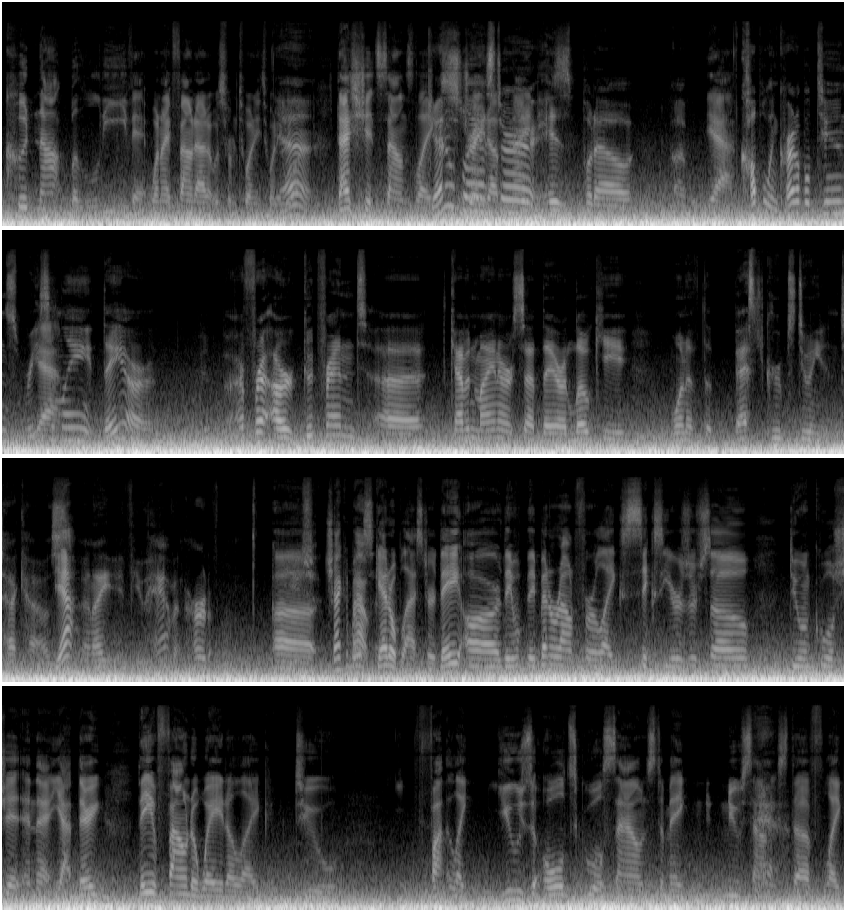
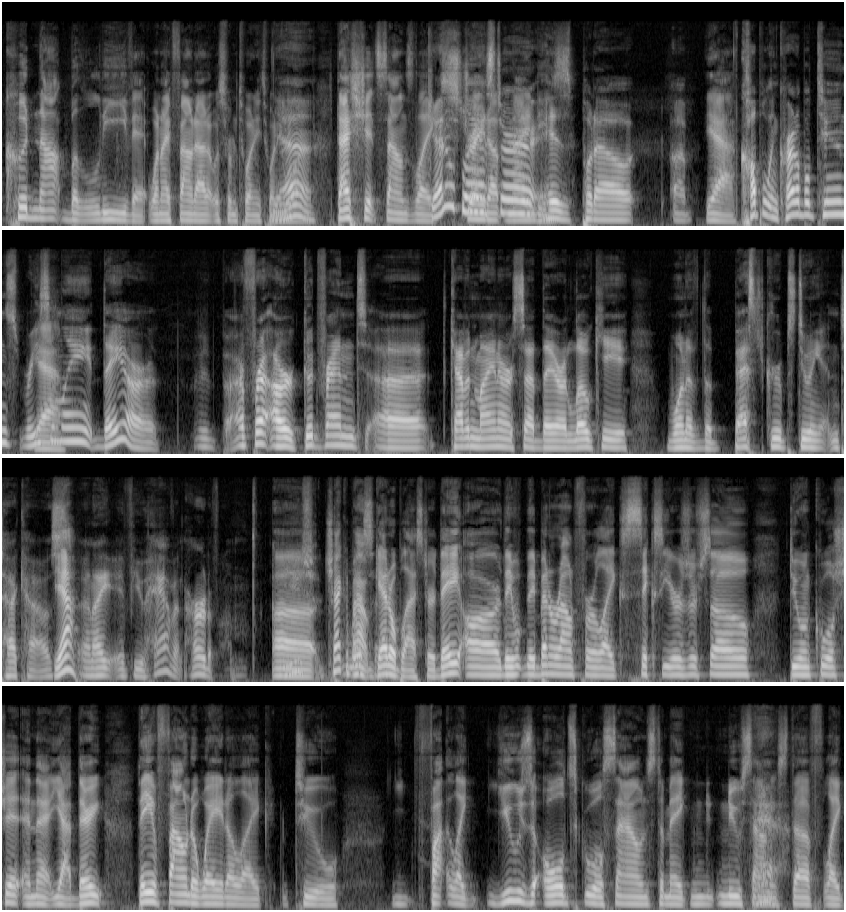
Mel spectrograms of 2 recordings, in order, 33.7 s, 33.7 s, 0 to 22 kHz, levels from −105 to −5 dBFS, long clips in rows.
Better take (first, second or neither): second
